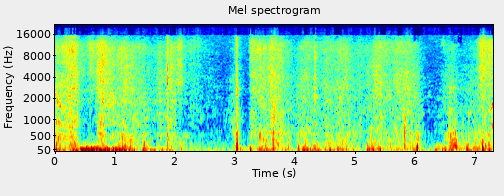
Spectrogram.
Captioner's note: shuffling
